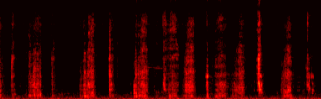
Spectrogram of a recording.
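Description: A person chewing a mouthful of crisp raw cucumber, with faint, irregular crunches several times a second.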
